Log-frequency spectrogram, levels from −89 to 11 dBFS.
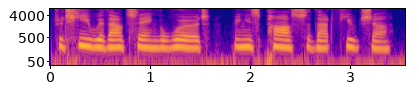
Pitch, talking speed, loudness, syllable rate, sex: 195 Hz, 200 wpm, -16 LUFS, 4.8 syllables/s, female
